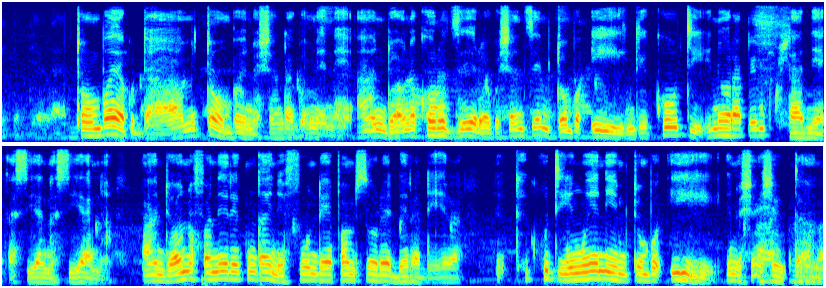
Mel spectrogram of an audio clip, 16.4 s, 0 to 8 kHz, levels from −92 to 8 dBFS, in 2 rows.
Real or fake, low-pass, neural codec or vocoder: fake; 7.2 kHz; vocoder, 44.1 kHz, 128 mel bands, Pupu-Vocoder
